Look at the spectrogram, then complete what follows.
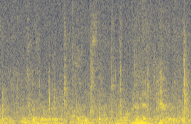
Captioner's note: chatter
